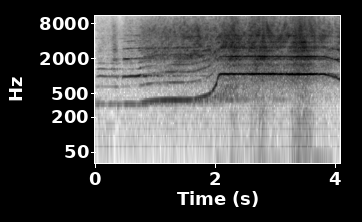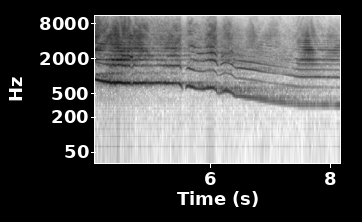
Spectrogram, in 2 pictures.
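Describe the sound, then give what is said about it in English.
A loud mockingbird steam whistle on locomotive number 11, a whistle with two ropes that can be played in different tunes, swoops upward in pitch, holds a piercing tone, then warbles and slides back down over several seconds, with hissing steam underneath and no voices. “When it came out, it had a whistle I've never heard before. It's pretty crazy. It's called a mockingbird whistle.”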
